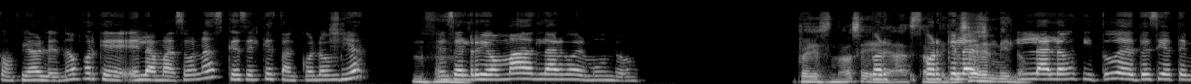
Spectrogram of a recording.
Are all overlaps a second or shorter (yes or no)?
no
